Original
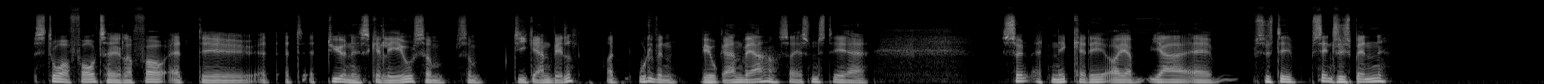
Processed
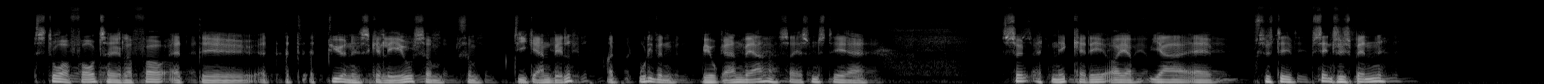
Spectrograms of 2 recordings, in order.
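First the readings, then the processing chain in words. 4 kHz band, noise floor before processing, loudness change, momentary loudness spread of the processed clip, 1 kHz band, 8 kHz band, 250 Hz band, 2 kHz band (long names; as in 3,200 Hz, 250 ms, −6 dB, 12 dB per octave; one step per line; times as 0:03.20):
−1.5 dB, −72 dBFS, −1.0 dB, 11 LU, −7.5 dB, −11.0 dB, −0.5 dB, −3.0 dB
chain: on a send: repeating echo 166 ms, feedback 16%, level −20.5 dB
on the sum: phaser swept by the level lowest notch 190 Hz, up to 1,200 Hz, full sweep at −32.5 dBFS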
